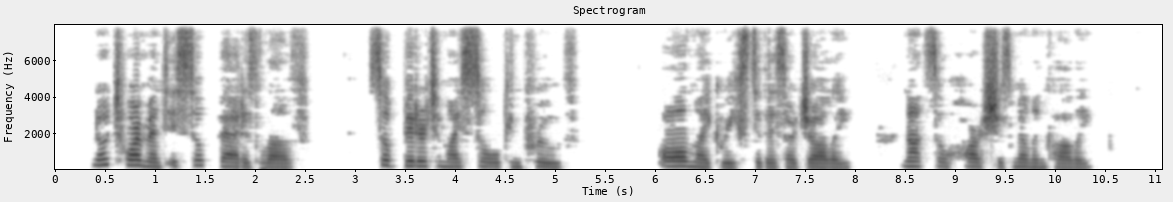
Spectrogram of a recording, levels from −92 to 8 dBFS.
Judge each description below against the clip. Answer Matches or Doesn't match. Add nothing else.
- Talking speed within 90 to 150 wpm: Matches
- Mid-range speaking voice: Doesn't match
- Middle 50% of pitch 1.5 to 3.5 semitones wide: Matches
